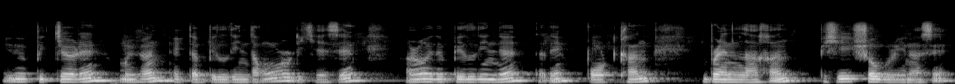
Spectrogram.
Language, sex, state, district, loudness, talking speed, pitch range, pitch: Nagamese, male, Nagaland, Kohima, -18 LUFS, 150 wpm, 115-150 Hz, 125 Hz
